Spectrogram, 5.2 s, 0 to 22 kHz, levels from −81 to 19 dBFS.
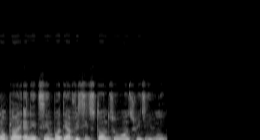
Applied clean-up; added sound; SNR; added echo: none; none; none; none.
